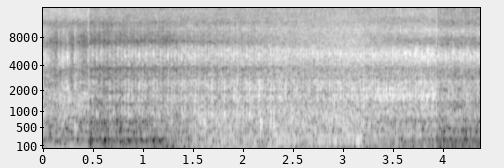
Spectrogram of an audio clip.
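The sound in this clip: A car engine idles after pulling up, a steady low rumble with a broad noisy hiss that grows slightly louder in the middle and stays even to the end.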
